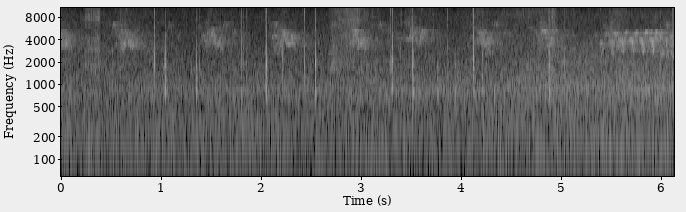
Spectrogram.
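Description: Songbirds chirping faintly in the background, short calls scattered throughout, with a few sharp ticks. A rapid trill starts near the end.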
